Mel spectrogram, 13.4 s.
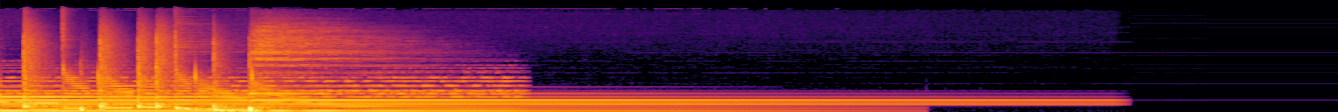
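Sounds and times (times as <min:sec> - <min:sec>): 
brass slurs in E flat: 0:00.0 - 0:05.3.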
